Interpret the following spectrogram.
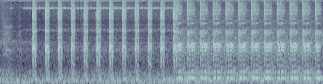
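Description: A machine running with a fast, even clatter of about eight clicks a second. About two seconds in, a steady hum joins it.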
